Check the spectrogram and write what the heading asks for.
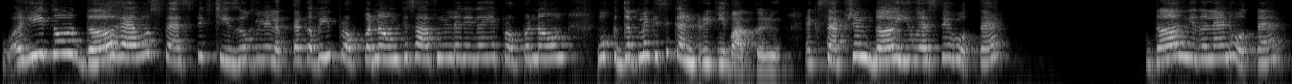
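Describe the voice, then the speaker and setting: A woman's voice: sits high, a bit bright. A woman teacher explaining English grammar to students, asking the class questions and answering them herself. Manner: addresses students as children. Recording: roomy echo.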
